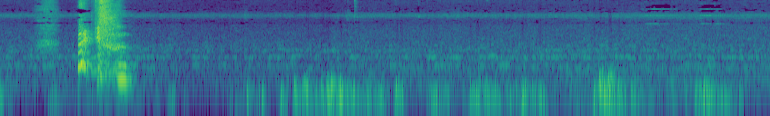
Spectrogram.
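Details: Sneezing challenge, nose sneezing: a quick intake then one loud explosive sneeze, followed by low murmuring talk and room noise.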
